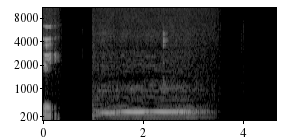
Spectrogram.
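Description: A short video game sound effect plays.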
